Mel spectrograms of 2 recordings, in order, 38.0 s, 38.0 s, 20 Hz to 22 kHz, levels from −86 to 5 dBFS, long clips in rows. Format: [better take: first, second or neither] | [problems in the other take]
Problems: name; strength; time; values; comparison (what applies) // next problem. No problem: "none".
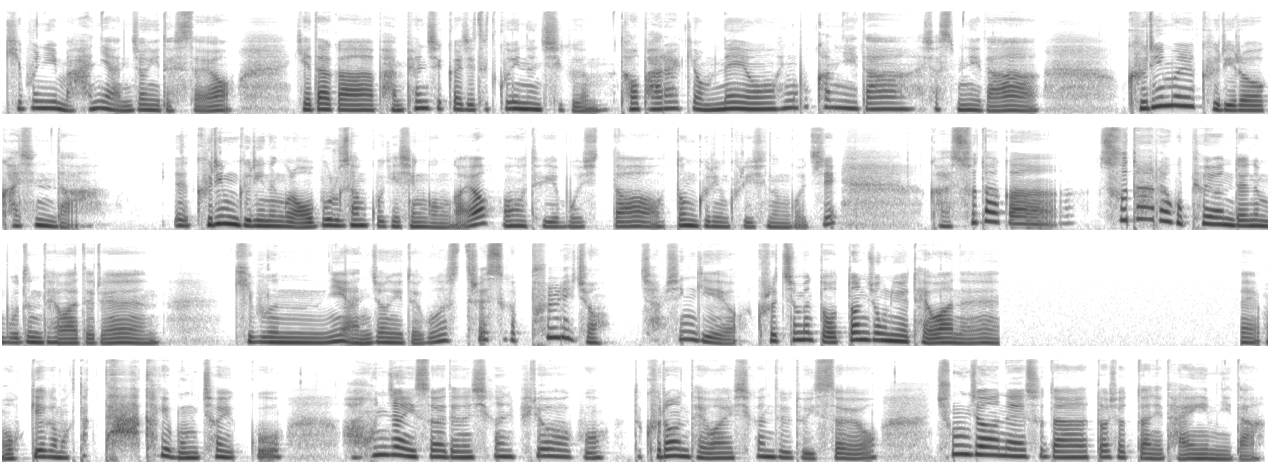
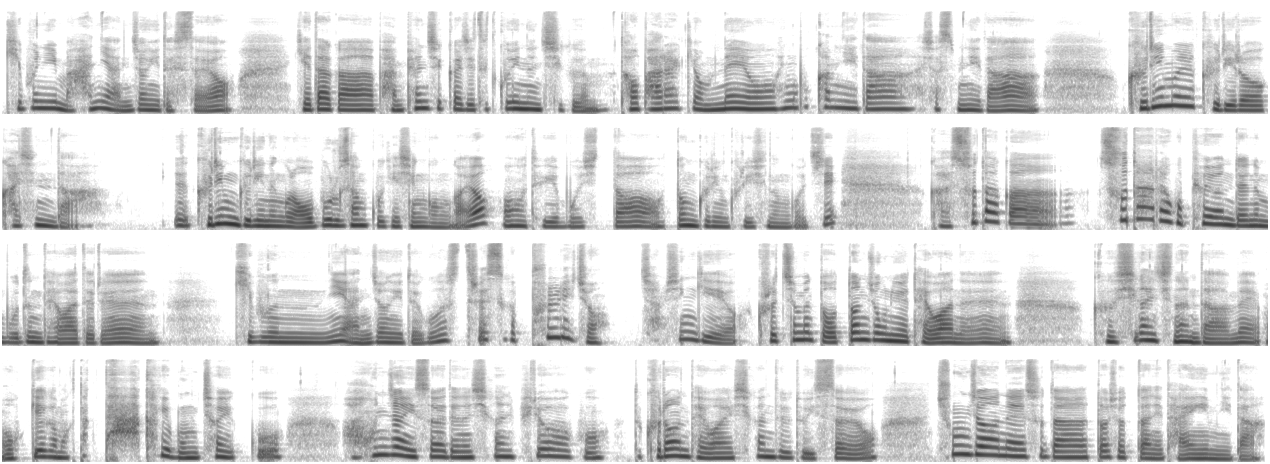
second | audio cutting out; at 26 s for 2 s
